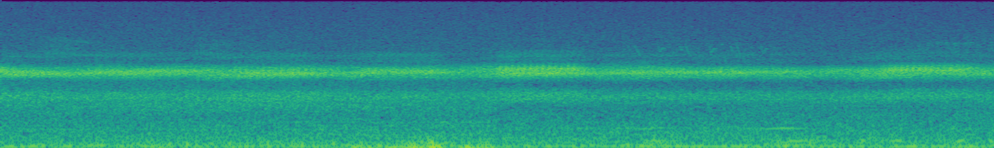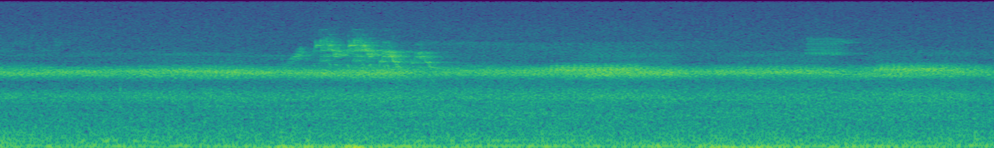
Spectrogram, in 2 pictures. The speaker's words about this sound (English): today we're walking to the edge of a lake in the light of the moon.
